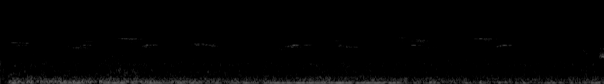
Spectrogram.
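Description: A bird chirping: a string of short, high chirps, many in falling pairs, repeated every half second to a second, faint over a low background rumble.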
